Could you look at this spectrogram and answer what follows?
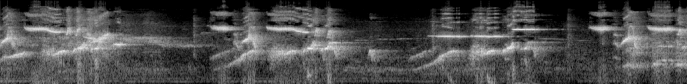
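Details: White-rumped shama song in bursts about a second long, each a rich mix of rising whistles and sharp clicky notes, separated by short gaps, with one clear pure whistle mid-way.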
